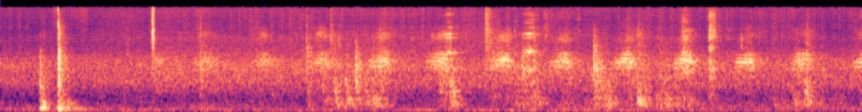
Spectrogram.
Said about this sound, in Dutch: vliegen een paar paniekerige eenden voorbij.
